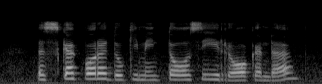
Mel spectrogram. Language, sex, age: Afrikaans, female, 19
